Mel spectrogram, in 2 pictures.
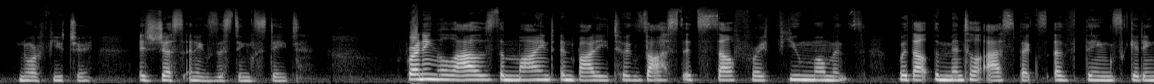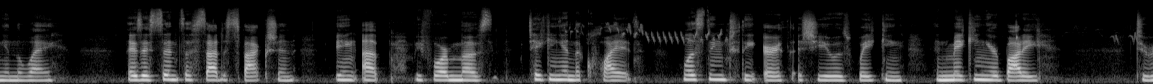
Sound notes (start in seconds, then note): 16.8 birds chirping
